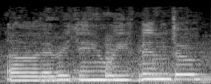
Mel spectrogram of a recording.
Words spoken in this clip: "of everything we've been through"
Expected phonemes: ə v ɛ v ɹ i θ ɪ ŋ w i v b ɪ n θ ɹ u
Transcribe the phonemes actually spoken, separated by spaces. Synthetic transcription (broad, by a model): ə v ɛ v ɹ i θ ɪ ŋ w i v b ɪ n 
